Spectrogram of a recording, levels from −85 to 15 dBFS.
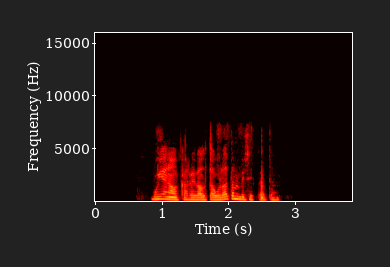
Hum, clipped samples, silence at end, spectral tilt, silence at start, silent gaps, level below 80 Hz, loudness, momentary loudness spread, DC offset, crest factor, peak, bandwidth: none; under 0.1%; 1.1 s; -7 dB/octave; 0.85 s; none; -70 dBFS; -30 LUFS; 13 LU; under 0.1%; 18 dB; -14 dBFS; 7.6 kHz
